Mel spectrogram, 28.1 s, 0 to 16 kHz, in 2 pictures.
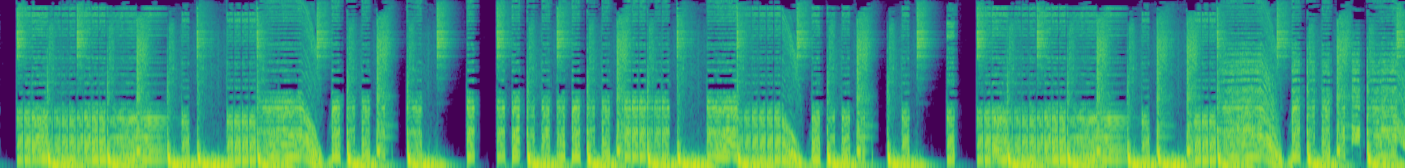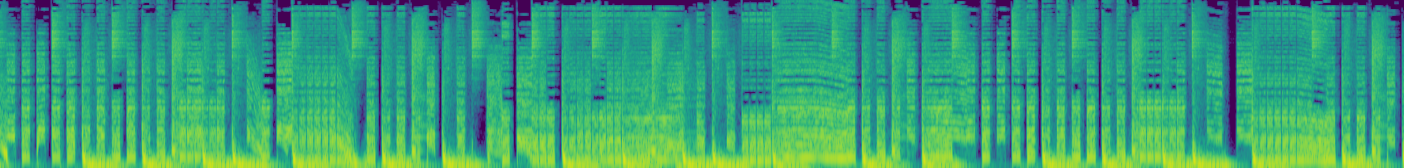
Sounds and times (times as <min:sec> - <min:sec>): Electronica: 0:09.8 - 0:28.0.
